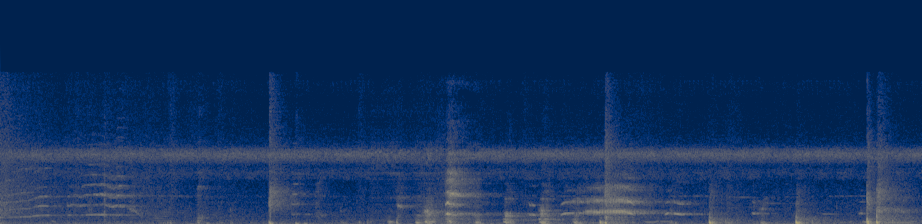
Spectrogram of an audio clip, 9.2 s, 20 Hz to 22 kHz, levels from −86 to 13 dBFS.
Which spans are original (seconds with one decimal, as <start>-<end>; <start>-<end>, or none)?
0.0-3.7; 4.8-9.2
